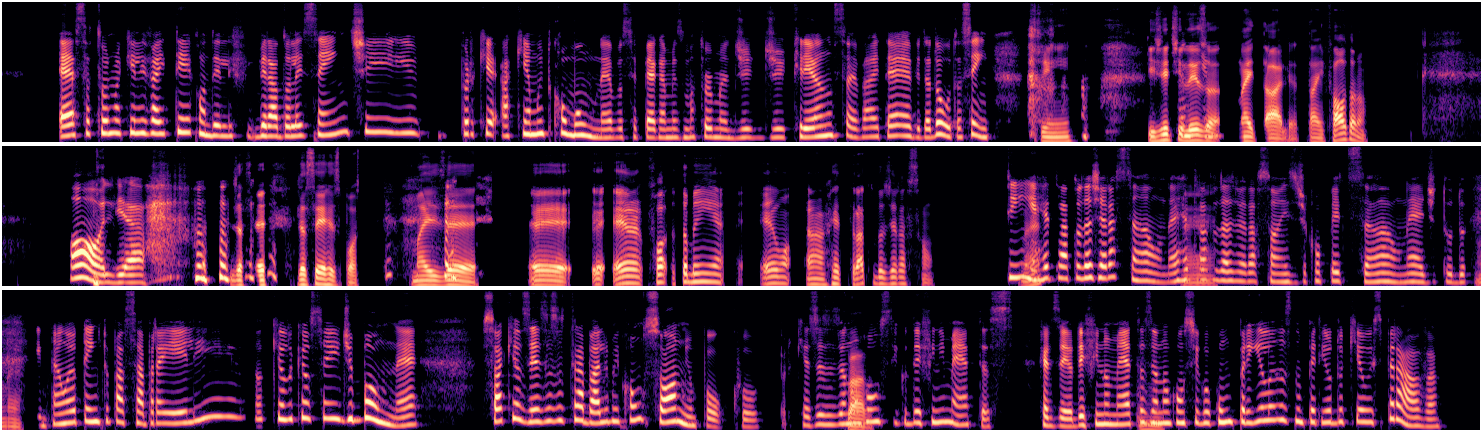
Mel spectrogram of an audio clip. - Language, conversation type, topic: Portuguese, podcast, Como você equilibra o trabalho e o tempo com os filhos?
- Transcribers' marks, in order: laugh; unintelligible speech; tapping; chuckle; laughing while speaking: "Já sei"; laugh; chuckle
